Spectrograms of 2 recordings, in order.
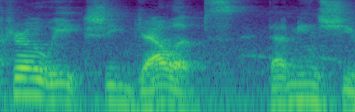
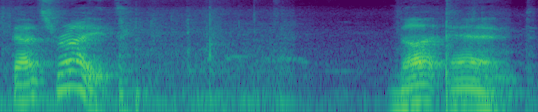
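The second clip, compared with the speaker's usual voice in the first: usual speaking voice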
